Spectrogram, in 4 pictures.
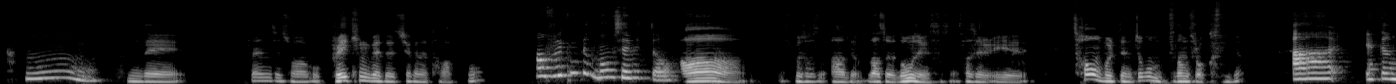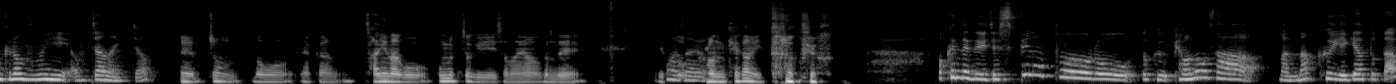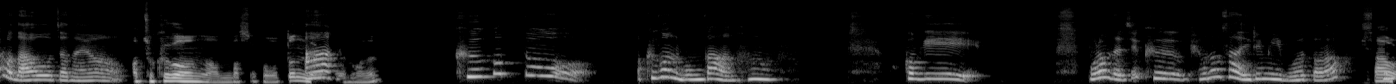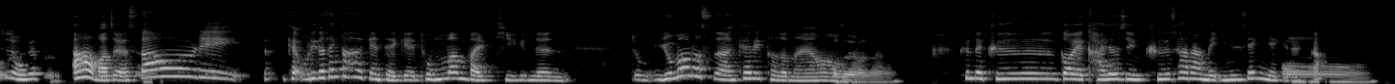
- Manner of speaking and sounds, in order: other background noise; laughing while speaking: "부담스러웠거든요"; tapping; static; laughing while speaking: "있더라고요"; in English: "스핀오프로"; distorted speech
- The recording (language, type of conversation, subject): Korean, unstructured, 자신만의 특별한 취미를 어떻게 발견하셨나요?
